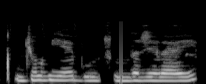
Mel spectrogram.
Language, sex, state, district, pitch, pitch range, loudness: Hindi, male, Bihar, Araria, 175 Hz, 175-195 Hz, -22 LUFS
